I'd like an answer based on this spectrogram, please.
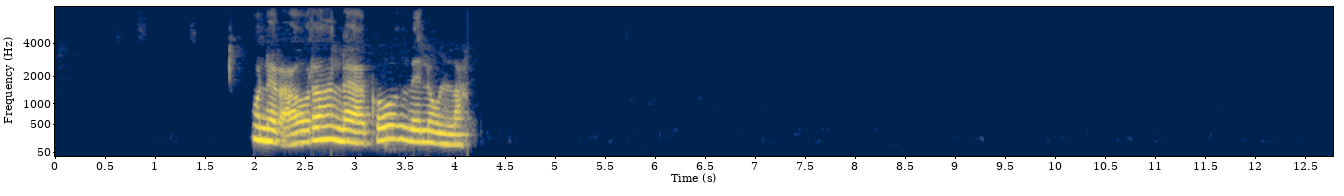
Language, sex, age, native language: Icelandic, female, 60-69, Icelandic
